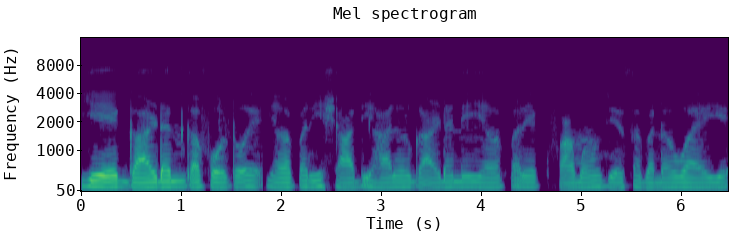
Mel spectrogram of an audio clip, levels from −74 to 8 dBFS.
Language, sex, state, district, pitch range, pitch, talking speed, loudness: Hindi, male, Bihar, Begusarai, 115-130 Hz, 125 Hz, 215 wpm, -26 LUFS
